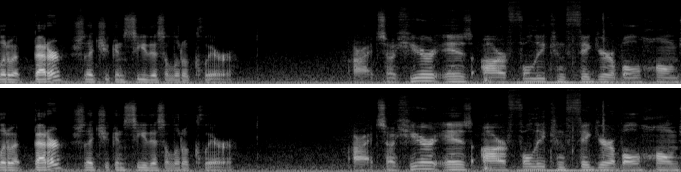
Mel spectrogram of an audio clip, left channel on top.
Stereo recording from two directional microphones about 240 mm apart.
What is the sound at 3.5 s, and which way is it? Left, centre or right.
Speech, right.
